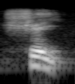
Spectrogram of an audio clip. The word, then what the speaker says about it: chez: chez attention تقراهاش chaise. chez عند chez EZ à la fin se prononce A.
